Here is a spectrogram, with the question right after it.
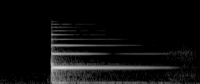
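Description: A single piano G note struck once, ringing clearly and decaying slowly over about a second and a half, alone in silence.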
